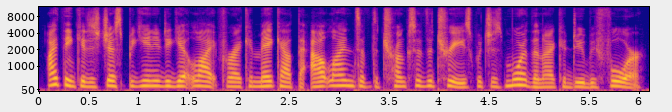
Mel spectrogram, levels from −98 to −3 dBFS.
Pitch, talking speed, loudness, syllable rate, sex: 190 Hz, 295 wpm, -19 LUFS, 6.1 syllables/s, female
